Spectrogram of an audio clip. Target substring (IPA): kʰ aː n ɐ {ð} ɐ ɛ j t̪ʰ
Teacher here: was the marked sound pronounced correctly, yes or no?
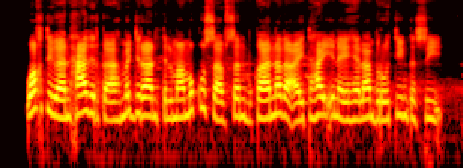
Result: yes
